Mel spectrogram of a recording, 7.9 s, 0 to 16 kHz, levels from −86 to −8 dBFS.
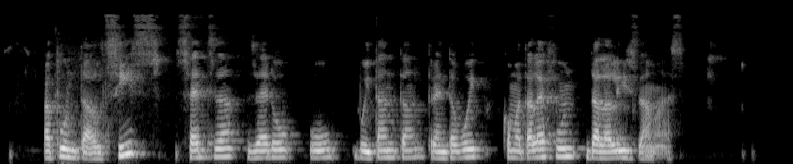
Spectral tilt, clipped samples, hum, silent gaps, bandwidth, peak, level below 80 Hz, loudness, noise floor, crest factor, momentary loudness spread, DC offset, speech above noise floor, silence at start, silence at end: -7 dB/octave; under 0.1%; none; none; 11.5 kHz; -10 dBFS; -72 dBFS; -28 LUFS; -70 dBFS; 18 dB; 9 LU; under 0.1%; 43 dB; 0.45 s; 1.15 s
